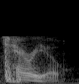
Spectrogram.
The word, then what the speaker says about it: Theriau: It's pronounced Theriau. – Theriau. – So, like... Yeah, I tell people, it's like Ontario without the on, and that kind of helps.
